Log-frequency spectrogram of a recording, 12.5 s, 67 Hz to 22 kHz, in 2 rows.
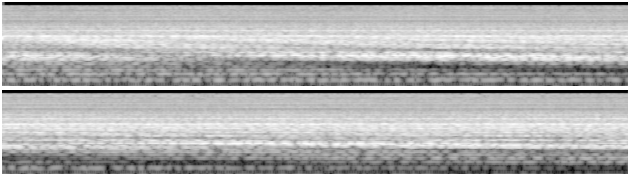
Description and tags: Electric noise 01
The curve has been draved in Audacity and edited
android, automation, computer, droid, electronic, machine, mechanical, robot, robotic, space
